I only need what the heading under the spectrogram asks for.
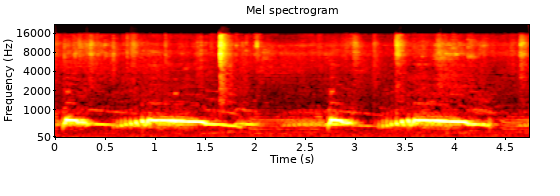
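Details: Slow senggang kuk deruk cooing from a puter jawa collared dove, recorded to train and provoke other cage doves; a clipped first note then a sustained, softly pulsing coo that drops away, heard twice.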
